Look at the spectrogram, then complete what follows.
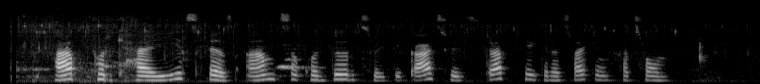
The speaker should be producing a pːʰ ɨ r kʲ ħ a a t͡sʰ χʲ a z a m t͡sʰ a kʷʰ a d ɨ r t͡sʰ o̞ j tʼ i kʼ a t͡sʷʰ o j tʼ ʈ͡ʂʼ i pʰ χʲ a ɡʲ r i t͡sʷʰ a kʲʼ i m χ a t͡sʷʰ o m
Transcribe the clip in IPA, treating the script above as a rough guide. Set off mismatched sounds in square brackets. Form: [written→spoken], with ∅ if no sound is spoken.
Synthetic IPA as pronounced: a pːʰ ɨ r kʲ ħ a [a→i] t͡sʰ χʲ a z a m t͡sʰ a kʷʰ a d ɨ r t͡sʰ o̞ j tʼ i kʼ a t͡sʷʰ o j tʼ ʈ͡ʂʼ [i→a] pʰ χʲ a ɡʲ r [i→a] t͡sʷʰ a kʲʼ i [m→n] χ a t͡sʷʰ o m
